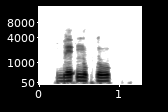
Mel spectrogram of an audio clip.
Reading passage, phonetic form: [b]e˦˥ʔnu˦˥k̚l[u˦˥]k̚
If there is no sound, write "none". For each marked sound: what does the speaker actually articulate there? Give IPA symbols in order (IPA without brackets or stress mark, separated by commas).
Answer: b, u˦˥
